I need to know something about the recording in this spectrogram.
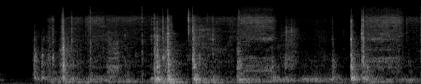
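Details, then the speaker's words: HP Photosmart 5520 printer, service station access switch bypassed: carriage jams toward the rear with rough grinding bursts as it reaches the rear; sheared teeth on the service station rack, causing carriage jam errors. "you can see it's jamming to the rear and it's grinding when it reaches the rear"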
